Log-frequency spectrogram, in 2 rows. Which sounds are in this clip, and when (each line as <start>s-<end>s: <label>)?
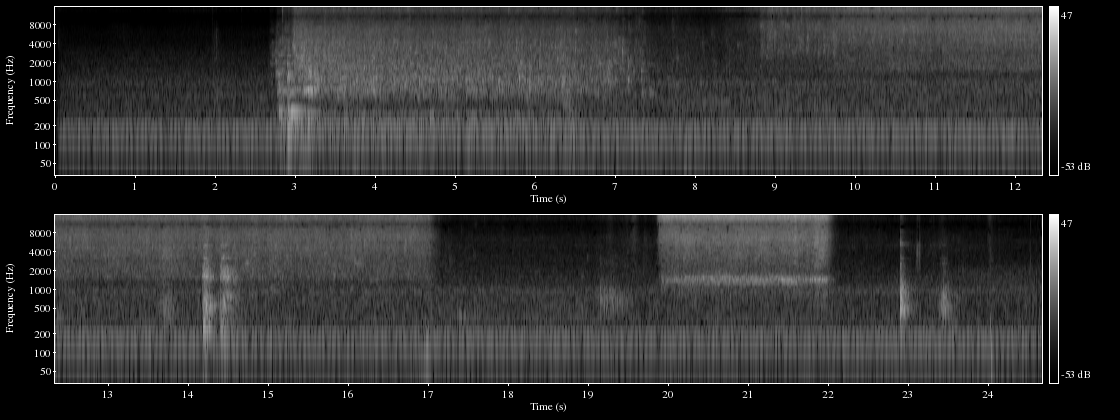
2.5s-7.8s: toilet flushing
8.7s-17.2s: running water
